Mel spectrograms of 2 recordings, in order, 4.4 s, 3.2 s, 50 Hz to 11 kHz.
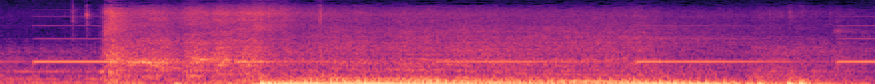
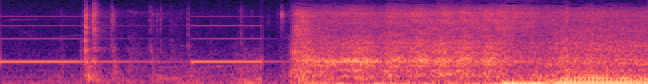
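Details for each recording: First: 2004 Porsche 911 (996) Turbo during an oil change with fuel pump fuse C4 pulled to clear the fuel rails. It catches and idles for about three seconds, then sputters and dies: engine stalling from fuel starvation. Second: 2004 Porsche 911 (996) Turbo starting right after an oil change, with the fuel pump fuse refitted after the pre-lube. Chime, a short crank, then it fires straight up, flares once and settles into a steady idle. Oil pressure comes right up and the engine is still cold: a normal start.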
